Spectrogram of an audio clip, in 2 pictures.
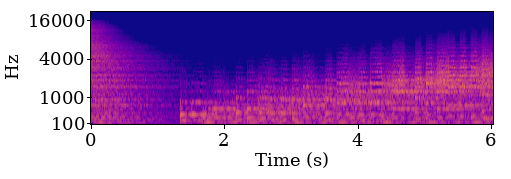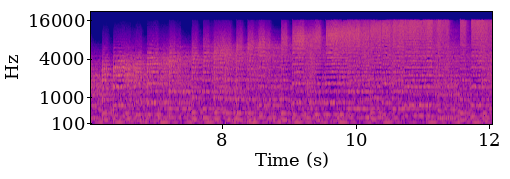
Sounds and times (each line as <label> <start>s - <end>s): Vocals 0.0s - 0.9s
Bass 0.0s - 12.0s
